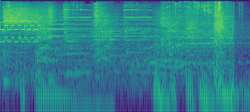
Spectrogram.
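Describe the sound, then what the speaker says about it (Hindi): A mobile phone rings in a Bollywood romantic action film scene, a bright repeating electronic ringtone that carries on loudly and steadily over the whole moment. "लगता है मेरा ही फोन बज रहा है"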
